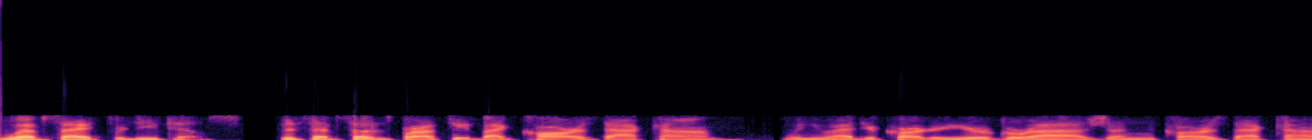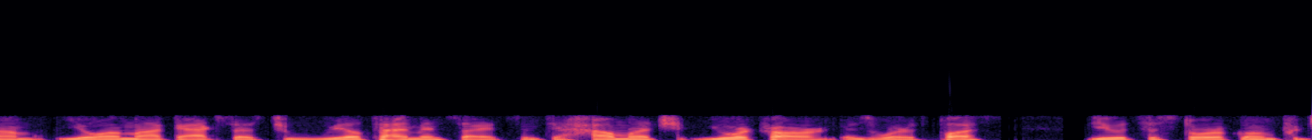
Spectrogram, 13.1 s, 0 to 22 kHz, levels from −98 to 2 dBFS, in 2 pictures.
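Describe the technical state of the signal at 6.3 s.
At 6.3 s the speech carries AMR narrowband mobile codec damage, present throughout. Nothing passes above 4 kHz. The pulse-driven vocal model sounds plainly buzzy and synthetic, which fits a low bitrate near 8 kbps.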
